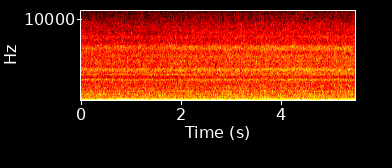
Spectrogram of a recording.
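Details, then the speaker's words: Ford 460 big block with dual exhaust in a 1980 F-350 service truck, first run and break-in, carburetor not dialed in (owner suspects carburetor gasket leak): deep, steady V8 idle burble, even low rumble, no knocks or misses; healthy. "But do enjoy the engine sounds for the moment."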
